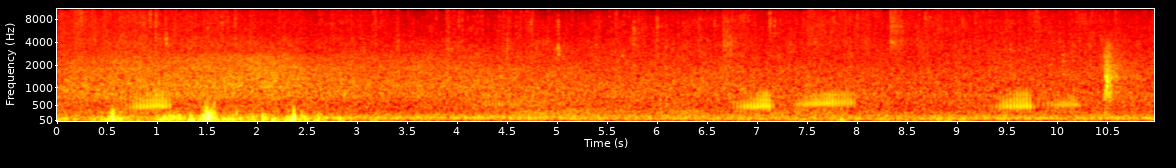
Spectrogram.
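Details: Spawning common frogs in a pond give short, low, purring croaks, one early and a cluster of three or four later. Soft low thumps and rustling near the start.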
